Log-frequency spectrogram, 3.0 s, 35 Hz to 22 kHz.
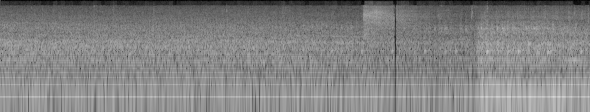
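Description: Steady low rumble of a truck engine idling in Farming Simulator 25 while clearing land, continuous and fairly loud, with a short hiss of air brakes near the end and the engine note rising slightly as it revs.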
